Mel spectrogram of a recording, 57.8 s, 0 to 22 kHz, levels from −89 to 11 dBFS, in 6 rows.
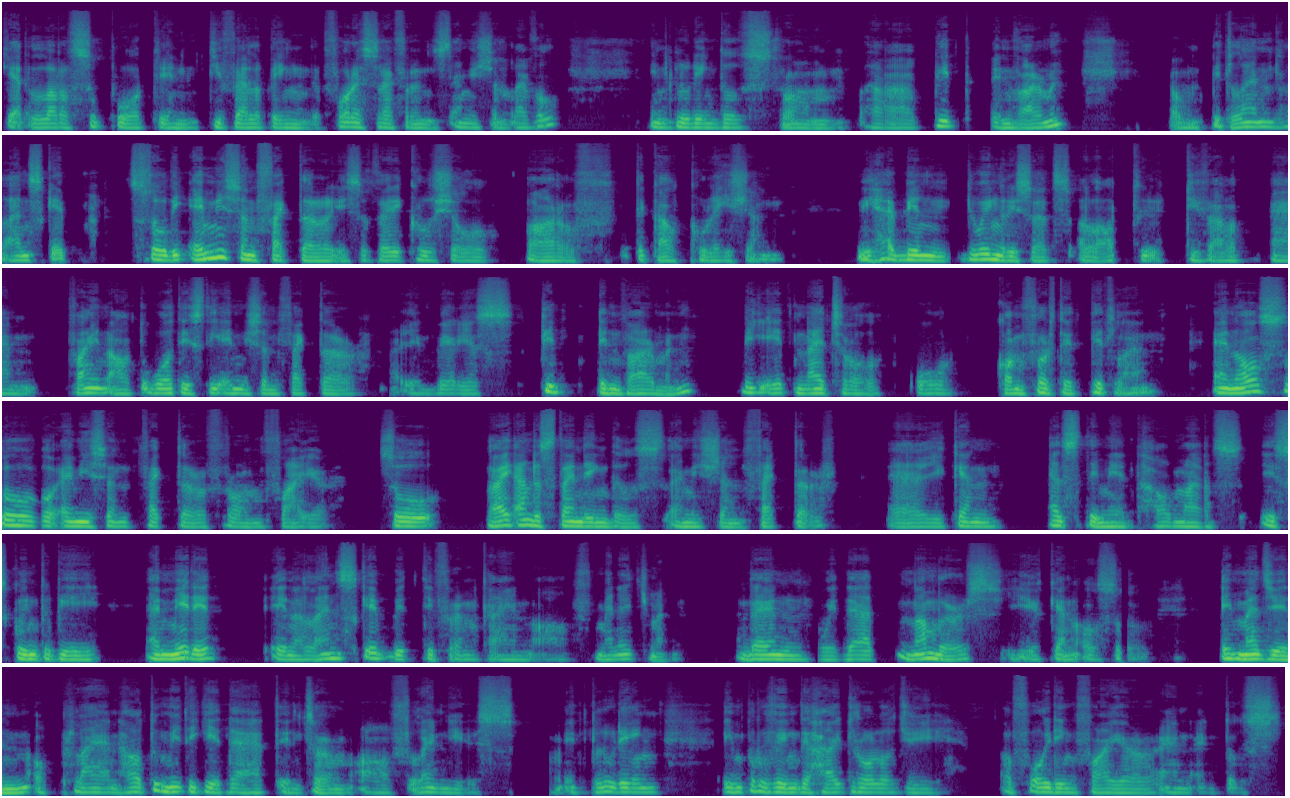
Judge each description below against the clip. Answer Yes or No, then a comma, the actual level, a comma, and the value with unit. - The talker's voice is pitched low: Yes, low, 130 Hz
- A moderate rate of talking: No, slow, 125 wpm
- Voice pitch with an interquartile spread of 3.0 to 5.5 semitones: No, narrow, 2.6 semitones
